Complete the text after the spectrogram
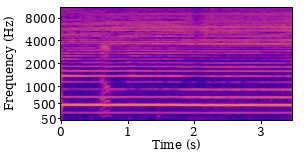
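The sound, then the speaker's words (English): A loud, unbroken honk drones on at one steady, buzzy pitch for the whole stretch, never pausing or wavering, with only a faint brief murmur underneath. “The honking goes on for an excruciatingly long time, so I'm going to fast forward.”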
